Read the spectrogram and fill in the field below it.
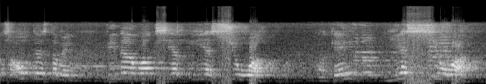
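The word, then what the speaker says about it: ישוע: Pero ang pagkabanggit talaga niya sa Hebrew word is Yeshua.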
